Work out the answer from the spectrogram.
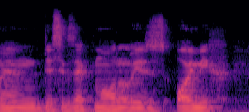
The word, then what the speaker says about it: Eumig: this exact model is ohmic I think it's pronounced like that it's made by Austrian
